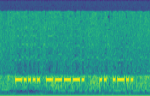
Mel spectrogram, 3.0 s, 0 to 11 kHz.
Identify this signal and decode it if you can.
Morse code, heard as a keyed tone, about 30 wpm, 440 Hz. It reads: 69 IL
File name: CW / 2008-ss-cw-k5tr-op-n5rz -16:00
